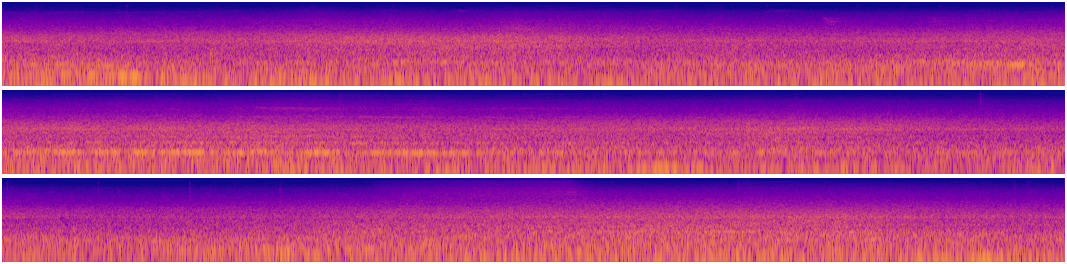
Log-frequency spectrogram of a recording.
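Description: Steady hum of city road traffic. An engine drone swells out of it in the middle, and a brief hiss comes near the end.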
